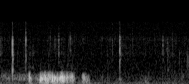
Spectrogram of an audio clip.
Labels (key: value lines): label: biophony, growl
recorder: SoundTrap 600 or HydroMoth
